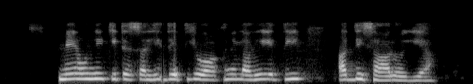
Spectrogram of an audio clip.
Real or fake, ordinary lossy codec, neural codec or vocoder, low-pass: fake; Opus, 16 kbps; codec, 32 kHz, 1.9 kbps, SNAC; 7.2 kHz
